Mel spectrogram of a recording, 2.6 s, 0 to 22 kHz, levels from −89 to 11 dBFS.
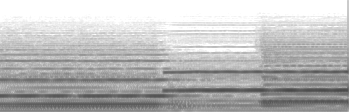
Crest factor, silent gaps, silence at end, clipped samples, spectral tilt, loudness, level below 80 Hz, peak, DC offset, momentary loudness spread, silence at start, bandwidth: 12 dB; none; 0 s; under 0.1%; -6 dB/octave; -23 LUFS; -48 dBFS; -10 dBFS; under 0.1%; 4 LU; 0 s; 10 kHz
